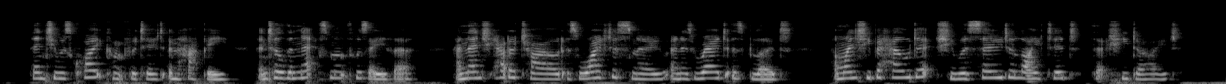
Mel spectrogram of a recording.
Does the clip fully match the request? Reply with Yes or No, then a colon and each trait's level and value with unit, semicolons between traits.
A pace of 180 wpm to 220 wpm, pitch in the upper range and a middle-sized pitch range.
Yes: average, 195 wpm; very high, 270 Hz; average, 3.2 semitones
